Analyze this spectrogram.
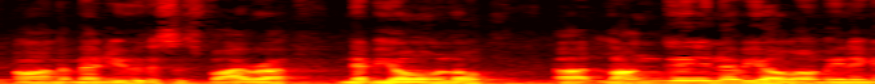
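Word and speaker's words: Vajra: this time representing Italy is a wine from VRA V A J R A is how you pronounce that I think I told you about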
